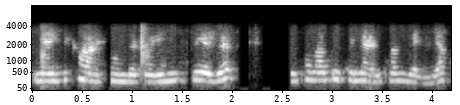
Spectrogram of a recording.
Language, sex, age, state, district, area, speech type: Punjabi, female, 30-45, Punjab, Pathankot, urban, conversation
